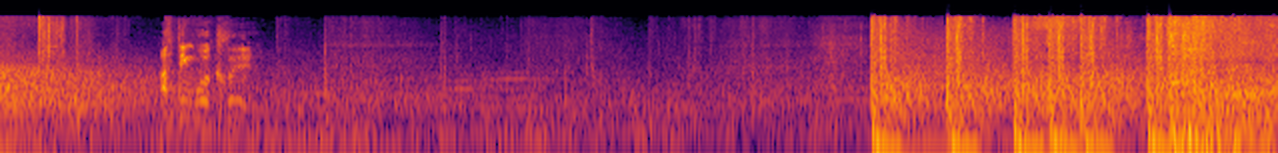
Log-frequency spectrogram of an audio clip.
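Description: Gunfire in Mass Effect Andromeda as shots are fired at a Kett device: scattered sharp bursts early, then a dense, loud volley near the end, with a character speaking briefly over quieter moments.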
